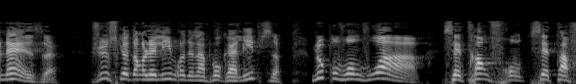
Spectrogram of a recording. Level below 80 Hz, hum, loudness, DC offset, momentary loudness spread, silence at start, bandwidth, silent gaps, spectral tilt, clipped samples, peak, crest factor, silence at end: -58 dBFS; none; -24 LUFS; under 0.1%; 14 LU; 0 s; 8 kHz; none; -2.5 dB/octave; under 0.1%; -6 dBFS; 20 dB; 0 s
